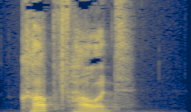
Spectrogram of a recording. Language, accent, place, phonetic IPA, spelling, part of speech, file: German, Germany, Berlin, [ˈkɔp͡fˌhaʊ̯t], Kopfhaut, noun, De-Kopfhaut.ogg
- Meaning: scalp (skin on the head where the hair grows)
